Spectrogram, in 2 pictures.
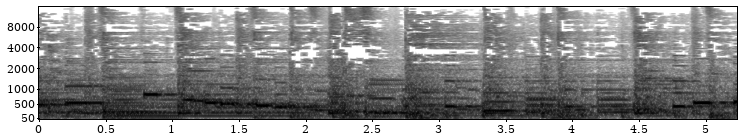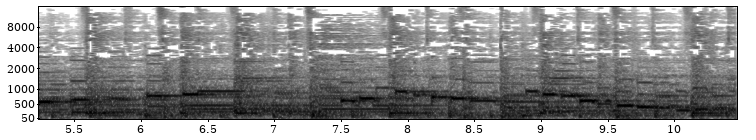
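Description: Jazz trio playing live: electric guitar playing quick runs of notes that rise and fall, over bass guitar and drum kit.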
